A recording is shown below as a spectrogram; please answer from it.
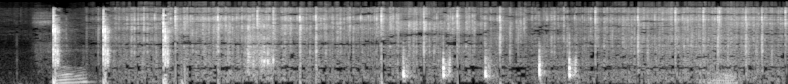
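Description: Fire being lit on wood in a fireplace: a sharp strike and flare at the start, then steady crackling and sizzling with scattered pops, close and moderately loud.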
